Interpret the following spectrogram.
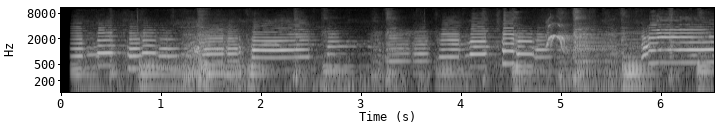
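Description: Small acoustic jazz-blues street band playing: trumpet phrases of short notes over tuba bass and guitar, sliding up into a held note near the end.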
